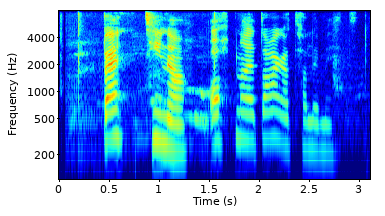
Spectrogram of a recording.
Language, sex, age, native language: Icelandic, female, 12, Icelandic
